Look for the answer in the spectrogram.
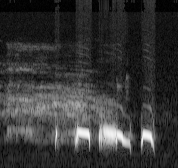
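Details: Caged spotted dove lure used to trigger wild doves into calling back, with a faint distant coo, then a short clipped note followed by three loud cooing phrases, the middle one long and vibrating, dropping at their ends.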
